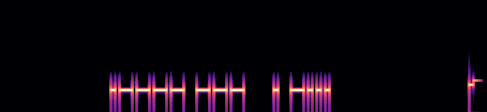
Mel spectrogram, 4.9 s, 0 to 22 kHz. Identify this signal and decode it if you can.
Morse code, heard as a keyed tone, about 28 wpm, 700 Hz. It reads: 1O EB
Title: Winter Field Day Exchanges 28wpm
